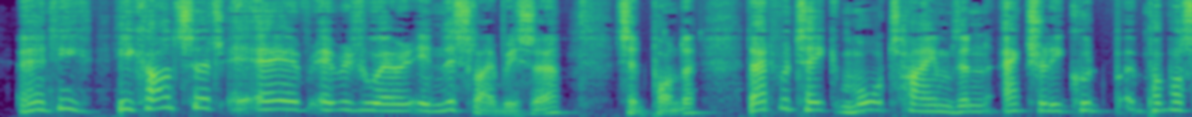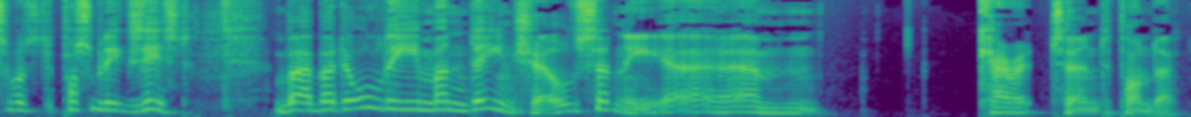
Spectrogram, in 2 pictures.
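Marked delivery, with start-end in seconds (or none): 0.1-10.1 high, stammering, anxious voice; nervous young wizard. Acted. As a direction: stumble over the words nervously.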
